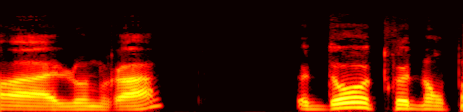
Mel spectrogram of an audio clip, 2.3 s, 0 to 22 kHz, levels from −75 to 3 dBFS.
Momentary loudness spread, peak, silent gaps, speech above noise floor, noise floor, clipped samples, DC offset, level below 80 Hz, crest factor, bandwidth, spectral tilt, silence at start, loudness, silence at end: 9 LU; -2 dBFS; none; 57 dB; -74 dBFS; under 0.1%; under 0.1%; -60 dBFS; 16 dB; 12.5 kHz; -7 dB/octave; 0 s; -18 LUFS; 0.1 s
